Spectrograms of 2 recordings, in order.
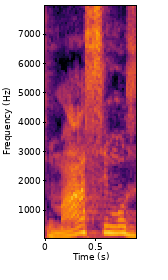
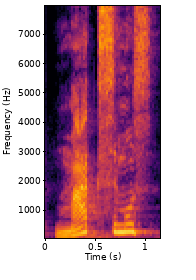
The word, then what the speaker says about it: Maximus: E aí ele diz máximos décimos merídios. É o jeito que a gente fala aqui no português, né? Você percebe que em inglês ele pronuncia máximus décimos meridias.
